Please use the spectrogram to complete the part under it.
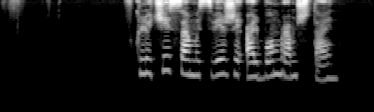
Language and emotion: Russian, neutral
